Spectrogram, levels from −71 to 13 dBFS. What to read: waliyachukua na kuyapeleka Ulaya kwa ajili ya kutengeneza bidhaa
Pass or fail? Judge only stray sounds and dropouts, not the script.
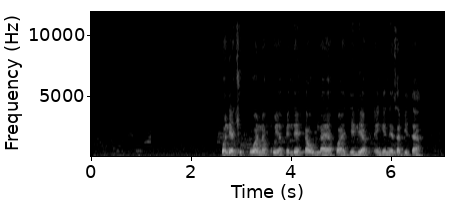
pass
